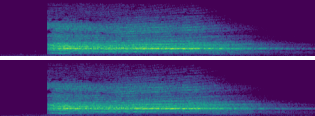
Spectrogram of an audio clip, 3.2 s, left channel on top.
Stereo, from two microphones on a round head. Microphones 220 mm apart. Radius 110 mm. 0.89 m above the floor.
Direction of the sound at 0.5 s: 5° left (ahead or behind).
